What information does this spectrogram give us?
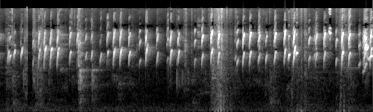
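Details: Goldfinch bitbita chorus aimed at rousing silent European goldfinches: rapid bright twittering in short clustered runs, one low knock partway through and a louder flourish at the close.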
